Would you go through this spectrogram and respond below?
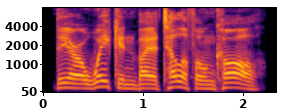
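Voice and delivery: plain reading voice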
